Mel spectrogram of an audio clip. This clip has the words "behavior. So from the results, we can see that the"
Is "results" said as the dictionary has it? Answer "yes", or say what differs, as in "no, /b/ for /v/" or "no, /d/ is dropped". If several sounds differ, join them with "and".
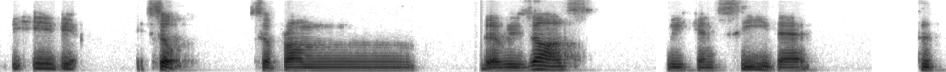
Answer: yes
